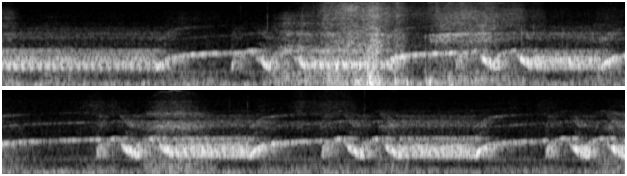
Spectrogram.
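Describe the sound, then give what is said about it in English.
An ambulance siren from a nearby fire station wails continuously, its pitch sweeping up and down in a repeating cycle, loud with a broad burst of noise partway through, no one speaking. “And apologize for what you're hearing. The sirens of the ambulance. I live right behind a fire station.”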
